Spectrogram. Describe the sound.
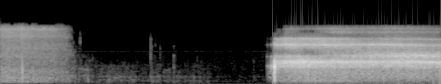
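Deep breaths exhaled audibly during a breathing exercise: a soft, airy hiss of breath fades out, a few seconds of silence follow, then another long exhale begins abruptly and continues.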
